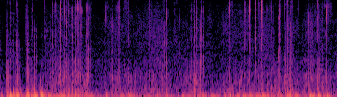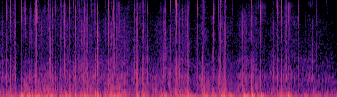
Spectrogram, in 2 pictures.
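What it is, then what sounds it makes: Spiky rubber balance pod, scratched and tapped. Long chrome nails scratch and tap across a hollow, dome-shaped spiky rubber balance pod, making a dense run of quick scraping and clicking strokes. Soft, dull low thumps sit beneath bright, dry flicks, each stroke dying away almost at once.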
